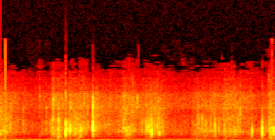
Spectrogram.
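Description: Footsteps crunching on a gravel trail, a few uneven steps.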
